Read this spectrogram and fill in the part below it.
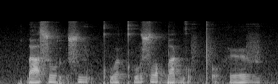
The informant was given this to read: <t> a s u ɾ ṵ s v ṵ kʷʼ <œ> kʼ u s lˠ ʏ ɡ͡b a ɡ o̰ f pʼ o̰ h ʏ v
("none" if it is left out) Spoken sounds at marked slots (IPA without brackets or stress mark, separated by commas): ɗ, œ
